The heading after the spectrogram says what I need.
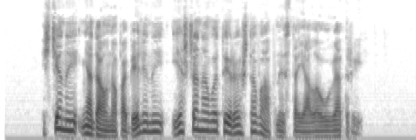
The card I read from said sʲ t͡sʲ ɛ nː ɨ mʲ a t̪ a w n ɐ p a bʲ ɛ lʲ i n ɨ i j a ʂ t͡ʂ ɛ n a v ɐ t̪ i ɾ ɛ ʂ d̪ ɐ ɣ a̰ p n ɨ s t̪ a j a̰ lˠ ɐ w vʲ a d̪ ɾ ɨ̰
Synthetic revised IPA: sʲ t͡sʲ ɛ n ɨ nʲ a d̪ a w n ɐ p a bʲ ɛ lʲ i n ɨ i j a ʂ t͡ʂ ɛ n a v ɐ t̪ i ɾ ɛ ʂ t̪ ɐ v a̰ p n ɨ s t̪ a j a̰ lˠ ɐ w vʲ a d̪ ɾ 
